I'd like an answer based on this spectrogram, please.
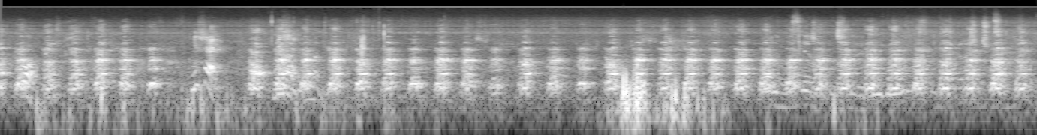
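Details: Tibetan Mastiffs at the Nasledie Tibeta kennel in Russia, tested for working qualities without protection training and facing unfamiliar people. Deep harmonic barks come in a steady, rhythmic run of roughly three per second, with human voices underneath.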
